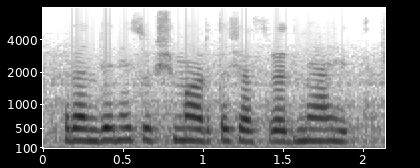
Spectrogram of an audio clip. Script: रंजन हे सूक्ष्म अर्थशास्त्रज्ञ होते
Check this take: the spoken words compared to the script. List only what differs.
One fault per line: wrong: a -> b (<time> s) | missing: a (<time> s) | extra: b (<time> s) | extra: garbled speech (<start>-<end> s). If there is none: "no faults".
wrong: होते -> आहेत (1.7 s)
